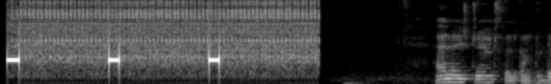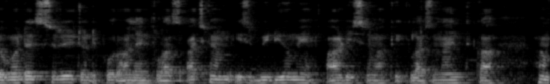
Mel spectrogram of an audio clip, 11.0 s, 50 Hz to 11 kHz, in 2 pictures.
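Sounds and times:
short loud beeps: 0.1s - 0.3s, 1.1s - 1.3s, 2.1s - 2.3s.

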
